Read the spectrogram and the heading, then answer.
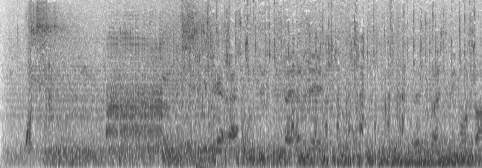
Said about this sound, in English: It's for basically what he dropped at the Travelers Championship. Yeah, he ripped an incredibly loud fart while golfing. And you know what? He immediately admitted it.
